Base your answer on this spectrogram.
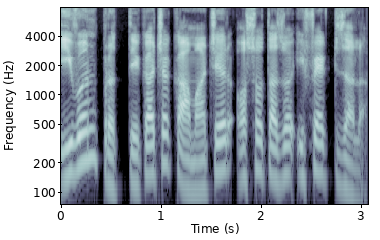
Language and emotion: Goan Konkani, neutral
